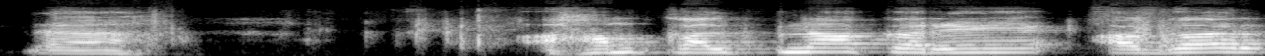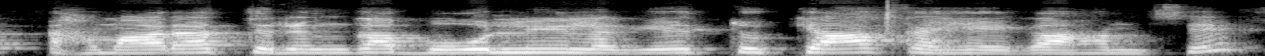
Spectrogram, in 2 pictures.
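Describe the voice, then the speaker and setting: A woman's voice: a little high, sharp tone. A woman guest poet reciting her verse in a chanted, sing-song way, repeating each line, over a video call. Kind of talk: poetry recitation.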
